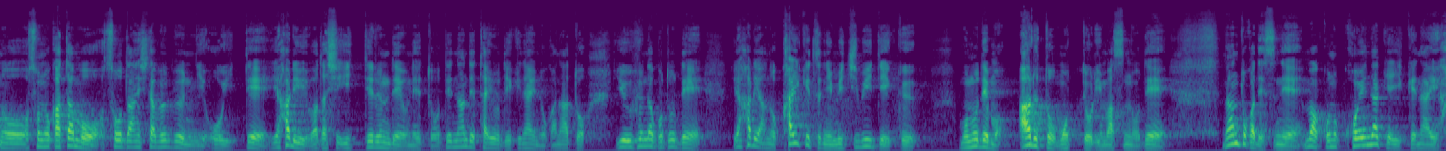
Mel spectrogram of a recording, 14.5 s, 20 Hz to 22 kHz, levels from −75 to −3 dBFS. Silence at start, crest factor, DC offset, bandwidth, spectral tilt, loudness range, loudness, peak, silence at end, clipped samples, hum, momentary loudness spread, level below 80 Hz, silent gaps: 0 s; 22 dB; under 0.1%; 18.5 kHz; -4 dB/octave; 5 LU; -27 LUFS; -6 dBFS; 0 s; under 0.1%; none; 10 LU; -62 dBFS; none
